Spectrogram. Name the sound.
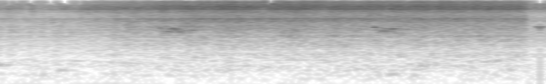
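chopped onion added to hot tempered oil, sizzling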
